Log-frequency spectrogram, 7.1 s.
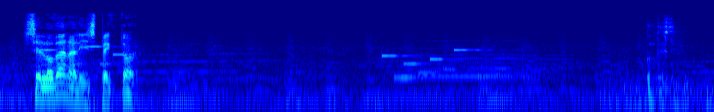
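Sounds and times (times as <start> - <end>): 
speech: 0.2 - 1.5
mobile phone ringtone: 3.8 - 5.5.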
